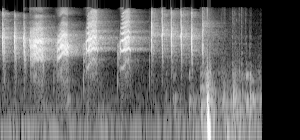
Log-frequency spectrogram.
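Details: Cendet master recording for songbird training: a burst of loud, grating squawks, at first spaced then speeding into a rapid stuttering chatter before stopping abruptly.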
